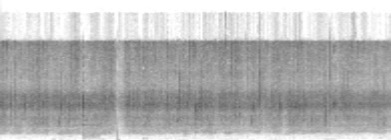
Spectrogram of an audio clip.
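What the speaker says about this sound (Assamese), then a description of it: "পিঁয়াজটো ৰং হোৱালৈকে ভাজি লওঁ" Onion frying in a pan for a simple chicken curry, heard as a quiet, even sizzle with one sharp click near the start, and no one speaking.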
